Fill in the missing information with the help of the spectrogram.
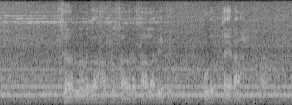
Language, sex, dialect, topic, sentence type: Kannada, male, Dharwad Kannada, banking, question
